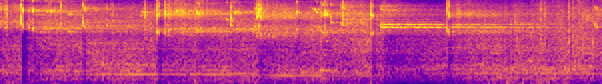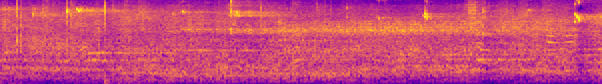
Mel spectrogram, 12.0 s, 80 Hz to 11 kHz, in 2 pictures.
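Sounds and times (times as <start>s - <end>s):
shoe squeaks: 0.0s - 6.1s, 7.7s - 8.8s
basketball bouncing on court: 7.0s - 7.3s.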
